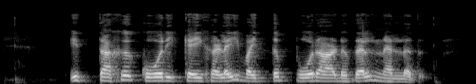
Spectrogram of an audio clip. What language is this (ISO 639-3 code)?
tam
